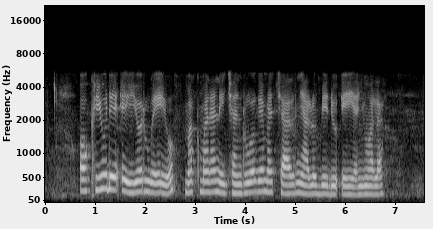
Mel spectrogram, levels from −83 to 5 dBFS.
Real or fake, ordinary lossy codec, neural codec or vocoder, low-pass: fake; Opus, 24 kbps; vocoder, 22.05 kHz, 80 mel bands, HiFi-GAN; 5.4 kHz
